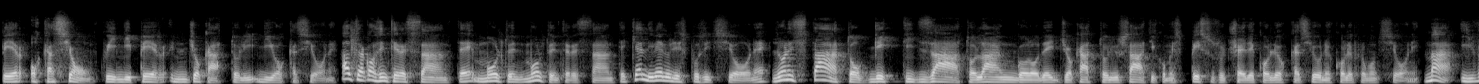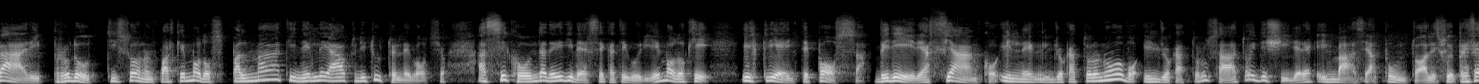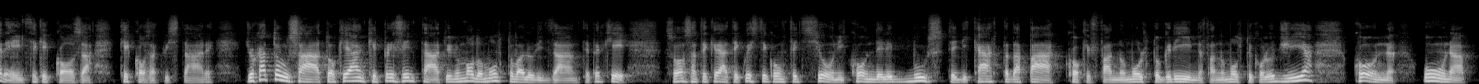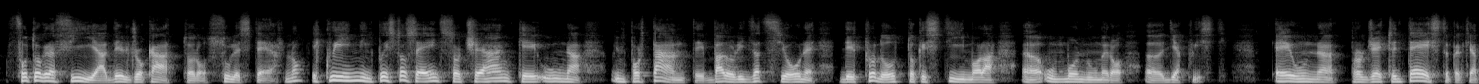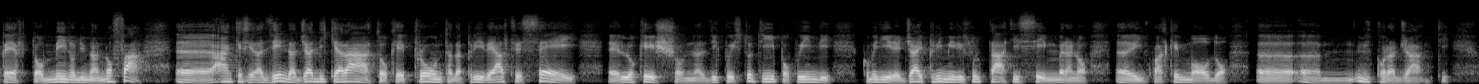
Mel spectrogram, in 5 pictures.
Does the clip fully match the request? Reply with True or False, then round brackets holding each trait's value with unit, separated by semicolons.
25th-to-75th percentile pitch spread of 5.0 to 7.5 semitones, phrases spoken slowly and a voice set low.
False (5.5 semitones; 155 wpm; 125 Hz)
